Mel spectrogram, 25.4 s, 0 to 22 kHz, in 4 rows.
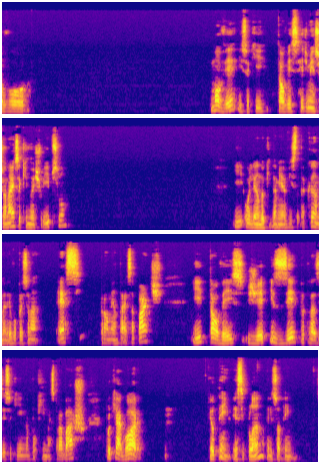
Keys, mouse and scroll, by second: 0.1-1.4 middle drag, 1.7-2.4 ctrl+middle drag, 2.6 ctrl+Tab, 3.5 click, 4.5-5.5 middle drag, 5.7 a, 6.5 s, 6.8 y, 10.2 click, 11.2 click, 12.2 click, 13.0 s, 14.8 click, 16.1 ctrl+Tab, 17.7 g, 18.2 z, 19.5 click, 20.0-22.0 ctrl+middle drag, 22.0 ctrl+middle click, 22.8-24.8 ctrl+middle drag, 24.8 Tab.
